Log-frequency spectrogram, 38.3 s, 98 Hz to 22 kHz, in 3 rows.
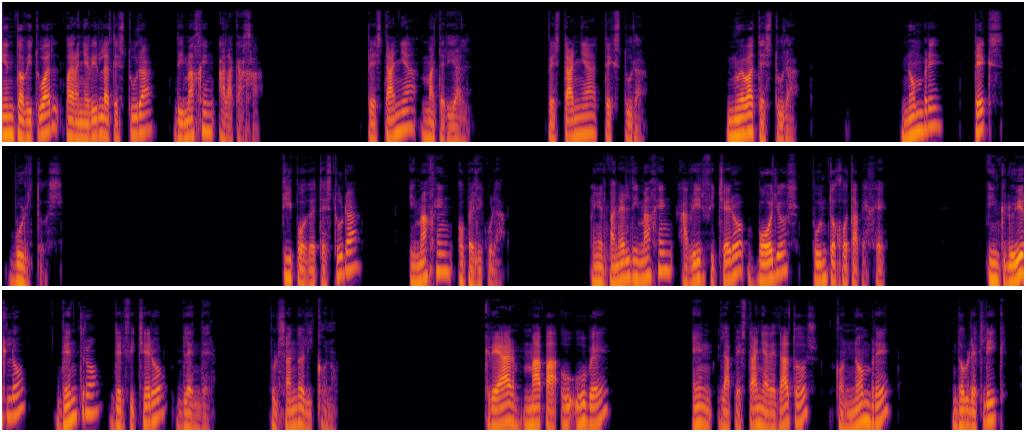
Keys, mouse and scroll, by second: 0.0-1.8 drag, 5.6-7.4 drag, 7.5-9.4 drag, 9.5-12.4 drag, 15.6-17.4 drag, 19.7-21.7 drag, 23.4-25.3 drag, 25.7-27.5 drag, 32.4-36.3 drag, 37.2-38.3 drag.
